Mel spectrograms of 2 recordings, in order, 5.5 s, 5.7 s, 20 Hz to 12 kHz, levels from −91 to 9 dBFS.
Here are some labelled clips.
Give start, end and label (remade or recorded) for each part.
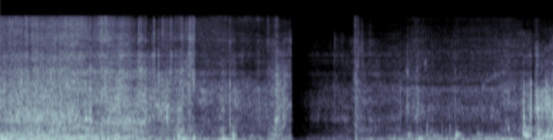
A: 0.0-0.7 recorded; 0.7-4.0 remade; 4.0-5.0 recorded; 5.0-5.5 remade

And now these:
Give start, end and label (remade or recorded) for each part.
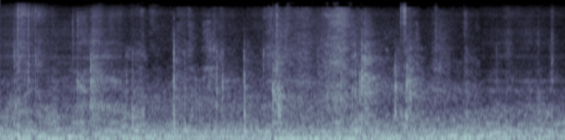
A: 0.0-1.4 remade; 1.4-4.8 recorded; 4.8-5.7 remade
